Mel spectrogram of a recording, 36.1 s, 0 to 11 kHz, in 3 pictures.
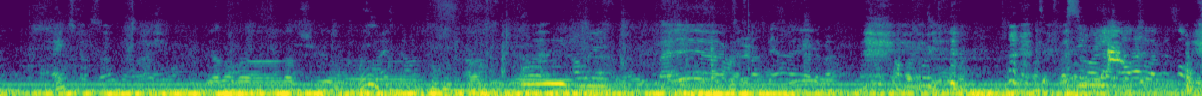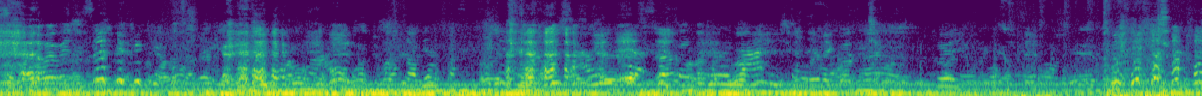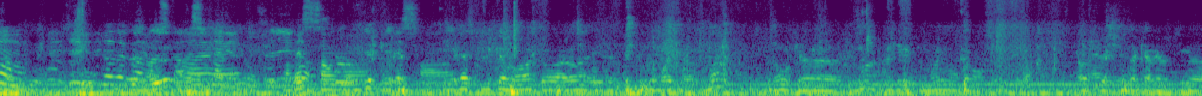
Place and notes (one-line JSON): {"date": "2008-12-03 17:46:00", "description": "Train Near Brussels Nord, Father and son talking in the train, where to sleep, son is hungry.", "latitude": "50.87", "longitude": "4.37", "altitude": "18", "timezone": "Europe/Brussels"}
